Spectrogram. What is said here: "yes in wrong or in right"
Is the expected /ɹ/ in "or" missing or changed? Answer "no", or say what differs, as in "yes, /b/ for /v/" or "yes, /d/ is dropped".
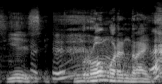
no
